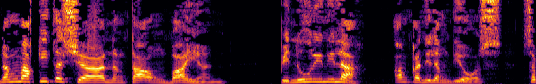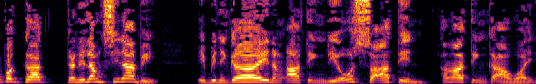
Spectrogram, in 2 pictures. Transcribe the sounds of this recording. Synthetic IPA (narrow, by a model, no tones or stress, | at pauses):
nɐŋmɐkiːt̪ɐʃanɐŋt̪aːʔo̞ŋbaːjɐ̰n | pɪnuːɾɪnɪla | ʔɐŋkɐnɪlaŋd̪jo̞sː | ɐpɐɡ̚kɐt̪̚kɐnɪlaŋsɪnaːbɪ | ʔɪbɪnɪɡajnɐŋʔaːt̪ɪŋd̪jo̞sːɐʔaːt̪ɪnʔɐŋʔaːt̪ɪŋkɐʔaːwaj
